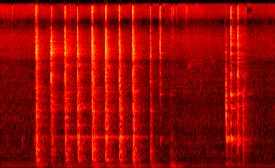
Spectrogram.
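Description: Drained canned cannellini beans tumble from the can into a cooking pot as a quick series of close, hard taps and knocks, a rapid run of about ten hits, a pause, then a shorter burst, with no voices.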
